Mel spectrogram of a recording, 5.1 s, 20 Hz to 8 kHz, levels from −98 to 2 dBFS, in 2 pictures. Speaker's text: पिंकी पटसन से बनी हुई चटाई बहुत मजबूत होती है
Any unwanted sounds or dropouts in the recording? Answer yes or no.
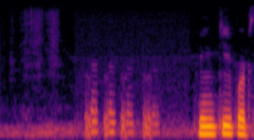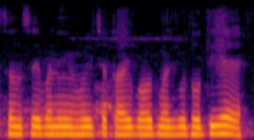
yes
